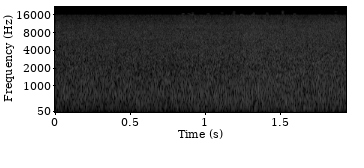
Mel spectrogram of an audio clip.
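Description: A steady, soft rush of ocean surf on a beach, a continuous hissing wash with no distinct individual wave crash, fairly quiet and even throughout, with no voices.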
